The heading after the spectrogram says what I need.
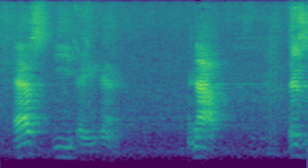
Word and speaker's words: Sean: the name capital s s e a n now there's a spell s-e-a-m based on Phonics the name should be pronounced scene or Ascend but in reality it is pronounced Sean with a long or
